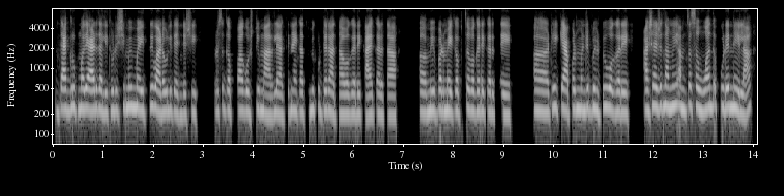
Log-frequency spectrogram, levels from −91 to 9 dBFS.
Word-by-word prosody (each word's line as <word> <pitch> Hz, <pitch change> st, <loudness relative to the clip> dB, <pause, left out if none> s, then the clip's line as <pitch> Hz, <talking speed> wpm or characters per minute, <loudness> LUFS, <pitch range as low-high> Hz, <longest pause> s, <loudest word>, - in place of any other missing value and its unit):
त्या 240 Hz, -1 st, +6 dB
ग्रुपमध्ये 245 Hz, 0 st, +1 dB
ॲड 230 Hz, +1 st, +7 dB
झाली, 225 Hz, -3 st, 0 dB
थोडीशी 225 Hz, +2 st, -4 dB
मी 255 Hz, +1 st, +2 dB
मैत्री 240 Hz, +1 st, 0 dB
वाढवली 220 Hz, -1 st, +2 dB
त्यांच्याशी. 205 Hz, 0 st, -4 dB
थोडंसं 220 Hz, +2 st, -13 dB
गप्पा 225 Hz, +1 st, -1 dB
गोष्टी 220 Hz, +1 st, -4 dB
मारल्या 200 Hz, -1 st, +1 dB
की 190 Hz, +2 st, -12 dB
नाही 225 Hz, -1 st, 0 dB
का 215 Hz, -, -1 dB
तुम्ही 225 Hz, +3 st, -5 dB
कुठे 225 Hz, -1 st, -3 dB
राहता, 200 Hz, -2 st, 0 dB
वगैरे 200 Hz, 0 st, -1 dB
काय 190 Hz, +1 st, +4 dB
करता? 195 Hz, -1 st, -1 dB, 0.5 s
अ, 210 Hz, -1 st, -1 dB
मी 220 Hz, +1 st, +2 dB
पण 230 Hz, -1 st, +2 dB
मेकअपचं 225 Hz, +2 st, 0 dB
वगैरे 220 Hz, 0 st, 0 dB
करते. 205 Hz, -2 st, -1 dB, 0.5 s
अ, 225 Hz, -1 st, 0 dB
ठीक 255 Hz, -1 st, -3 dB
आहे 240 Hz, -, +8 dB
आपण 235 Hz, +2 st, -1 dB
म्हणजे 235 Hz, +1 st, +1 dB
भेटू 245 Hz, +2 st, 0 dB
वगैरे. 220 Hz, -3 st, +2 dB, 0.3 s
अशा 230 Hz, +3 st, +1 dB
ह्याच्यात 260 Hz, +1 st, +1 dB
आम्ही 260 Hz, +1 st, +3 dB
आमचा 245 Hz, +2 st, 0 dB
संवाद 250 Hz, 0 st, +2 dB
पुढे 255 Hz, 0 st, +3 dB
नेला 225 Hz, -7 st, +3 dB
225 Hz, 180 wpm, -24 LUFS, 210-240 Hz, 0.5 s, आहे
